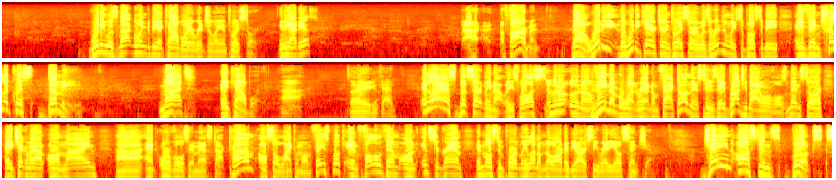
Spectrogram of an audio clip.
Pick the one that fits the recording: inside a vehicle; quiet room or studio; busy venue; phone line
busy venue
